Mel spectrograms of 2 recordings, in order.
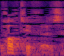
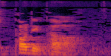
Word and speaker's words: Potiphar: in a man called Potiphar's house. Or, as a better pronunciation apparently in Egyptian, is Podipar. Whatever, but he's known as Potiphar.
